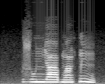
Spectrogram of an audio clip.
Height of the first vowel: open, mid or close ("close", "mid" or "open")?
close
